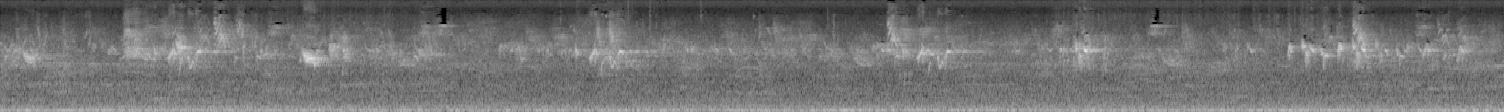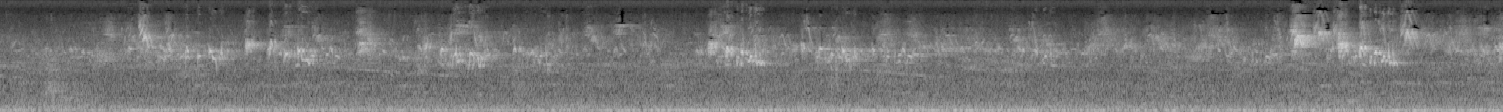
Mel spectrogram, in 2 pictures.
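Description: Small birds chirping in short bursts every few seconds over a steady low hum, with one sharp click about eleven seconds in.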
